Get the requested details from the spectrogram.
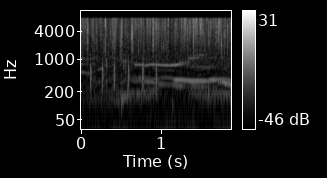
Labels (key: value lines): label: biophony
recorder: SoundTrap 300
